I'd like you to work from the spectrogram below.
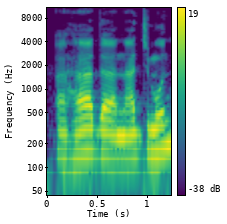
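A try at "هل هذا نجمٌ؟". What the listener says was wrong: Ahada najmun, mumtaz.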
